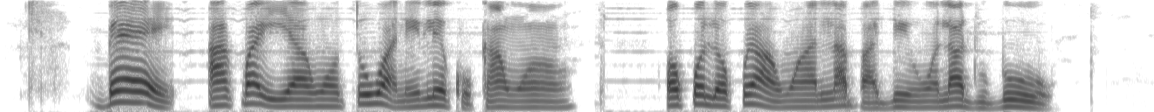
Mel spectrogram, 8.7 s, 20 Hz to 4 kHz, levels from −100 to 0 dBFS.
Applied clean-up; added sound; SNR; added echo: neural separator model SepFormer WHAM!.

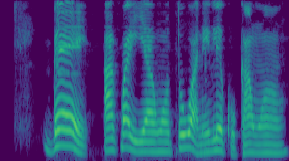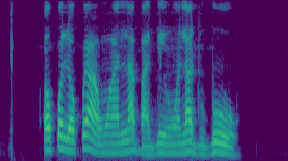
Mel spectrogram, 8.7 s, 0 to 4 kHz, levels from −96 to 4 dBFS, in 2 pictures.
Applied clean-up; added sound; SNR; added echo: neural mask model DeepFilterNet 3.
